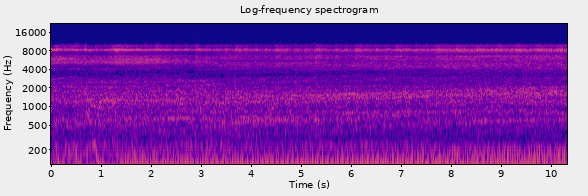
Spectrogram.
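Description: Loud electronic dance music played over a nightclub sound system, with a heavy bass line that comes in strongly about a second in and keeps a fast pulse.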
